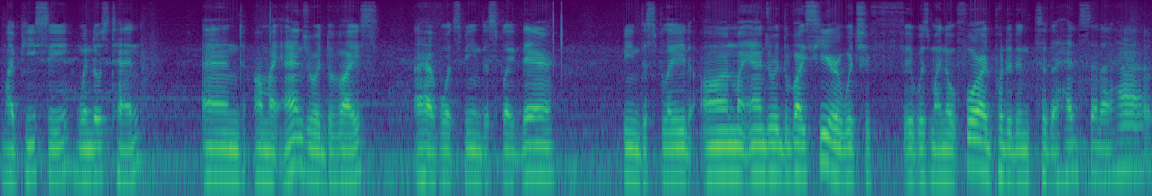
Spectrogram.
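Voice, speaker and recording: A man speaks in an unremarkable speaking voice, fairly low in pitch, at a fairly slow pace. His intonation stays fairly even over light background noise. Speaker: hobbyist demonstrating software. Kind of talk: tutorial. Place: home room. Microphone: phone near.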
